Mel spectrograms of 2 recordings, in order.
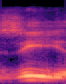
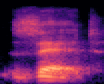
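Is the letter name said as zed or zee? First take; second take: zee; zed. First: The letter is said the American way, zee. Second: The letter is said the British way, zed.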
